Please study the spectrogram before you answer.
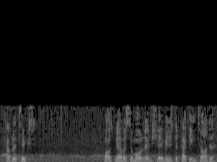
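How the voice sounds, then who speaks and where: An actor, rambling along in folksy, colloquial speech. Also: male voice, mid-range voice, fairly quick, natural voice. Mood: busy, pleased. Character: rough, good-hearted working-class boatman, chatty and affectionate. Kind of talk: radio drama acting. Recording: muffled radio drama recording with background noise.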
